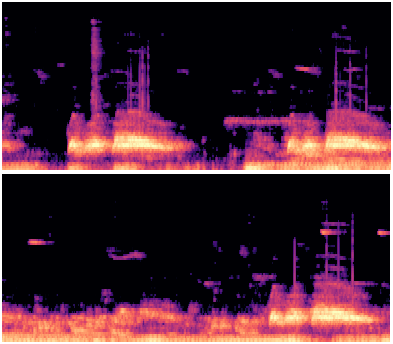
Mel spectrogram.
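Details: Spotted dove used as a lure for wild doves, giving low, drawn-out cooing phrases that repeat with short gaps, over a steady low hum.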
